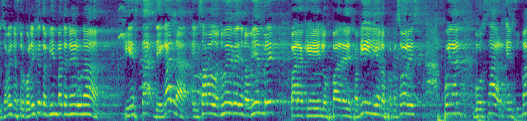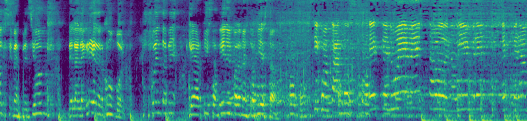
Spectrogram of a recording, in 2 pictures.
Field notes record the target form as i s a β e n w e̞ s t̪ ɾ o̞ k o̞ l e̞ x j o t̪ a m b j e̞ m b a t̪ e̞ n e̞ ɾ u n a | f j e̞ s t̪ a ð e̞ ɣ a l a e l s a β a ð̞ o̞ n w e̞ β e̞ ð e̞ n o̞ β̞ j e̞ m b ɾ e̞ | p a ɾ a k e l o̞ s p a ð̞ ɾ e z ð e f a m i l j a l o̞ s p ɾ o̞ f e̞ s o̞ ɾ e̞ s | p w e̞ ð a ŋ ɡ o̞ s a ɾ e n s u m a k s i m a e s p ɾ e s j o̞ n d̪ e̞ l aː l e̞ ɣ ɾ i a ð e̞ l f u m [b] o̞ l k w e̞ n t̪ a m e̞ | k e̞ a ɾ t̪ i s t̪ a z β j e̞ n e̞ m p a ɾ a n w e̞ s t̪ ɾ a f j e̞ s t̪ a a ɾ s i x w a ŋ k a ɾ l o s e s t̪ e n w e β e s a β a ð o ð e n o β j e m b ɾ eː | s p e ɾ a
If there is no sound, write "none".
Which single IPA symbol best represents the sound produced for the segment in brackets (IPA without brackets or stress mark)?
b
